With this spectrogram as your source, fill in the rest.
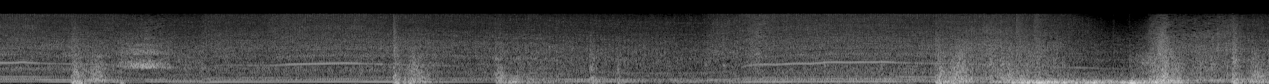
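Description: A car engine hums steadily, rising and falling in pitch as the car accelerates and shifts gears.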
